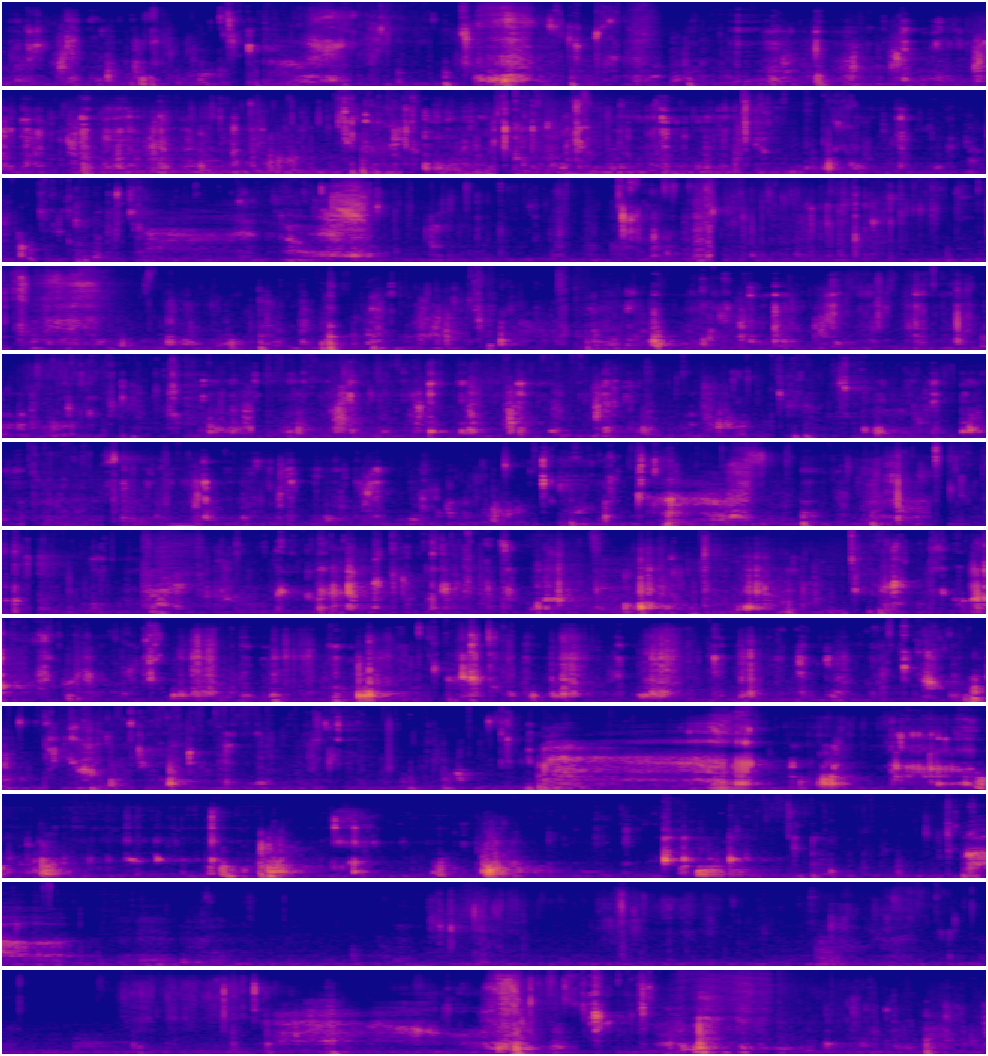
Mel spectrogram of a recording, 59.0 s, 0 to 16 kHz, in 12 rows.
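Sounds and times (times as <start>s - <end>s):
wet chewing and mouth smacks: 0.0s - 42.1s, 43.0s - 59.0s.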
